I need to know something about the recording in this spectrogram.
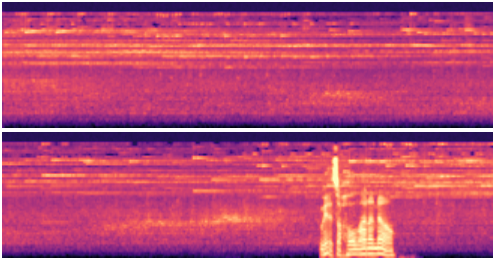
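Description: Soft, quiet music plays steadily.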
